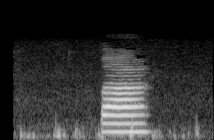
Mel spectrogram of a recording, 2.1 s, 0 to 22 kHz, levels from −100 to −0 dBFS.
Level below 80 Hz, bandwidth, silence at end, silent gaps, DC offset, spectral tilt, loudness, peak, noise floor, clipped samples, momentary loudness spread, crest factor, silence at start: -52 dBFS; 5.2 kHz; 0.6 s; none; under 0.1%; -8.5 dB/octave; -16 LUFS; -2 dBFS; -47 dBFS; under 0.1%; 25 LU; 18 dB; 0.55 s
